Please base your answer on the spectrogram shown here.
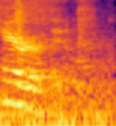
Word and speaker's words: caribou: facts about reindeer or carabao that I cannot wait to share with you. I think it's caribou. Reindeer and caribou. That's how you say it. I know it. Yeah, it's caribou. Okay, caribou.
